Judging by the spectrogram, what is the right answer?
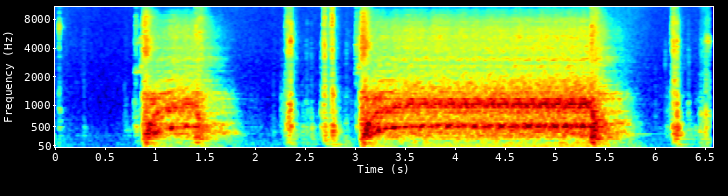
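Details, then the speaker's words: Barn-find 4WD Citroen BX (PSA), being reassembled; two bursts of steady starter cranking, never catches; no impulse on rev counter, owner suspects no crank sensor signal so ECU won't fire fuel pump, but could be other things. "not really but what I don't see either is any kind of impulse on the on the rev counter so don't think there is no any signal from the cranks sensor"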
